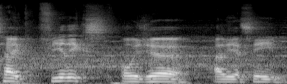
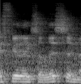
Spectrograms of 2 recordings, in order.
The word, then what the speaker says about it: Félix Auger-Aliassime: Félix Auger-Aliassime. – How do you know how to pronounce these guys' names? You're good. I just say Félix Alyssa, mate.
